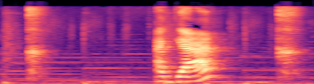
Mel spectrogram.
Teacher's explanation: To make it, open your mouth a little and put your tongue toward the back of your throat, like this. Then, release the air without using your voice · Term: K sound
